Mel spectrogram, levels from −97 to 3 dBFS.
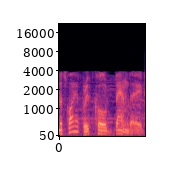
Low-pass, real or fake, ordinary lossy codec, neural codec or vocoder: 7.2 kHz; real; AAC, 16 kbps; none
